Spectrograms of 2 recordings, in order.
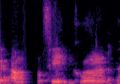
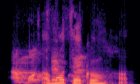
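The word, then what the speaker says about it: Amotekun: So I guess some people who are watching from the US, UK, other parts will probably say Amote Kun is the way they'll probably pronounce it. but we're pronouncing it in the Yoruba context. It's a Yoruba word, Omoteko.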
